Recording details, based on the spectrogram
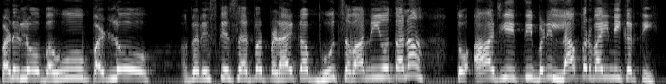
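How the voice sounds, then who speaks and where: A woman's voice: high voice, steady tone, normal speed, faint music behind, close to an everyday voice. Woman playing a short-tempered young husband. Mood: angry. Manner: irritable, complaining.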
